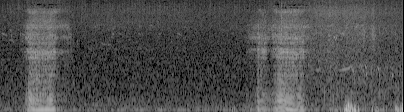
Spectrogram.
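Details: Dog asleep in the sunshine, snoring loudly: two long, rumbling snores separated by a quiet pause, then a short snort.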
